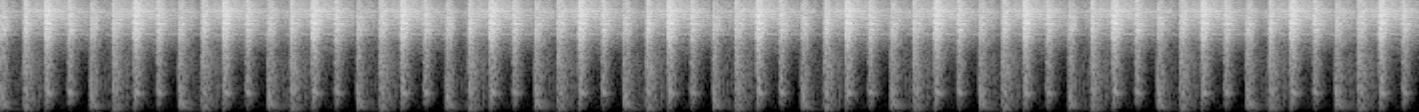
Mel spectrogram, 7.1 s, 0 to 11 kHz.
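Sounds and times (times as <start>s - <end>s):
techno hi-hat loop: 0.0s - 7.0s.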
